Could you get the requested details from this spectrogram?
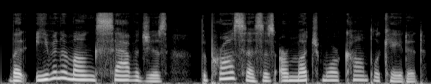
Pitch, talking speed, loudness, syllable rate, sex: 190 Hz, 140 wpm, -16 LUFS, 5.3 syllables/s, female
